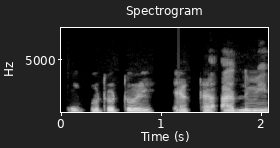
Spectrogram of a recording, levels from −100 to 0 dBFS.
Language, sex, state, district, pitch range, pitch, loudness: Bengali, male, West Bengal, Malda, 150-160 Hz, 155 Hz, -24 LUFS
